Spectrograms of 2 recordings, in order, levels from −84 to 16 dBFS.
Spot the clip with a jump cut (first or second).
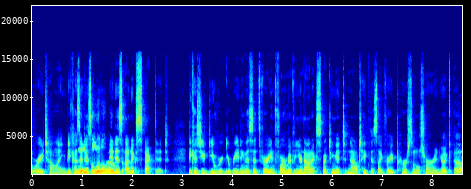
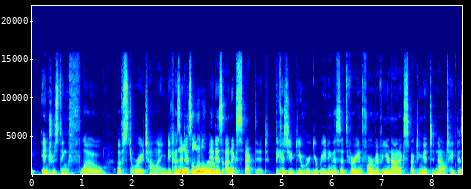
second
